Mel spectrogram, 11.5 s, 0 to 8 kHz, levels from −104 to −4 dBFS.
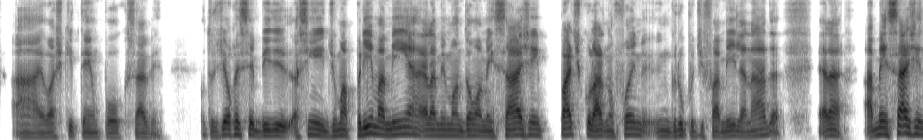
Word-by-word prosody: Ah, 85 -2 -4
eu 85 +1 -4
acho 95 0 -4
que - - -7
tem 90 -2 -5
um 85 - -6
pouco, 85 -2 -6
sabe. - - -5 0.5
Outro 100 - -9
dia 135 +7 +2
eu 130 - +3
recebi 115 -4 +1
de - - -6
assim, 120 +3 0
de 110 +4 -4
um - - -2
prima 140 +1 +3
minha, 140 +4 +2
ela 120 0 +2
me 120 0 -2
mandou 115 0 -1
uma 110 -1 0
mensagem 120 +3 +1
particular, 130 -4 +4
não 105 -1 -4
foi 130 +9 -1
e 120 -4 -6
em 110 -1 -4
grupo 110 0 -3
de 100 - -10
família, 100 +1 -2
nada, 115 +6 -2 0.4
era - - +1 0.2
a 105 - 0
mensagem 140 +2 +5
115 Hz, 180 wpm, -24 LUFS, 100-130 Hz, 0.5 s, mensagem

